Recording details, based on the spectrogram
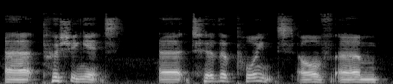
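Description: A man's voice: medium pitch, takes it slowly. A man chatting casually and enthusiastically about films as a podcast co-host, rambling and hesitating as he goes. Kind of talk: casual, chatty film discussion.

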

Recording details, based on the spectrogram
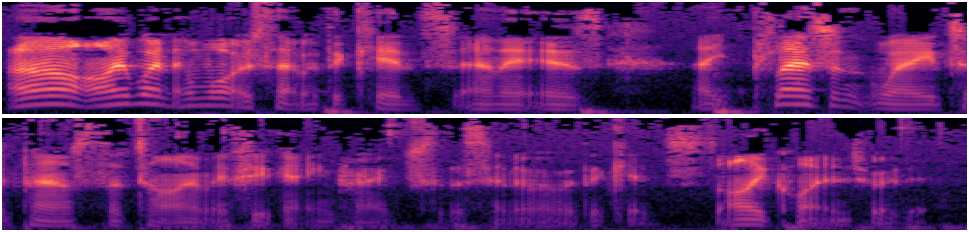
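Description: Very bright, sharp-voiced man, closely recorded. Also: on the low side, very animated, fairly quick, gravelly, dry recording, rough recording. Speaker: podcast co-host. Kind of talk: casual chat, giving opinions on films.

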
